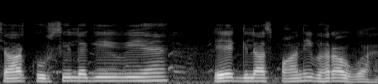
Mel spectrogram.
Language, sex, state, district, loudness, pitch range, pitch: Hindi, male, Jharkhand, Ranchi, -18 LUFS, 145-165 Hz, 155 Hz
